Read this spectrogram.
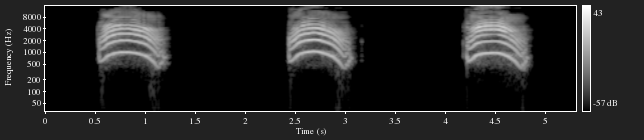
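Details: Three plaintive meows from a kitten seeking its mother, each a bold rising-falling arch with layered harmonics, regularly spaced nearly two seconds apart, with silence between calls.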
